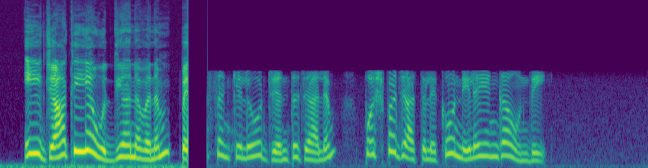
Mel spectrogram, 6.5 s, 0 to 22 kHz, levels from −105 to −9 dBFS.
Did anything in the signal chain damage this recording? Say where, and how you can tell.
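Yes. Right after "ఈ జాతీయ ఉద్యానవనం", at 1.88 s, there's a gap of about 200 ms, and from there to the end the speech comes back duller and boxier, with nothing above 3.8 kHz, a new noise floor about 50 dB down, and a level roughly 5 dB lower. That points to the input stage, most likely the input switched to a poorer device, such as a narrower-band mic or a headset's call profile.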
